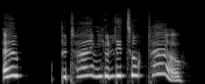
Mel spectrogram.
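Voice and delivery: put-on very high, loud little-girl voice; playful child, pitched far up. A narrator's reading. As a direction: pipe up like a small child. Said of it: "answered the child".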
